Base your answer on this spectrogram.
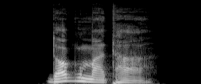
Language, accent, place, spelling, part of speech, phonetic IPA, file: German, Germany, Berlin, Dogmata, noun, [ˈdɔɡmata], De-Dogmata.ogg
- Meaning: plural of Dogma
